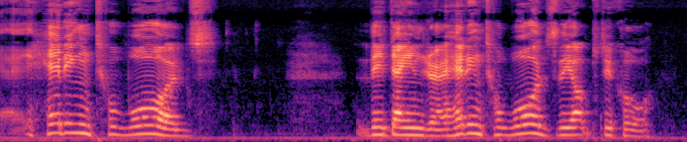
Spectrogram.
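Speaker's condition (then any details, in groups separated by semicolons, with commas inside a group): Cerebral palsy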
